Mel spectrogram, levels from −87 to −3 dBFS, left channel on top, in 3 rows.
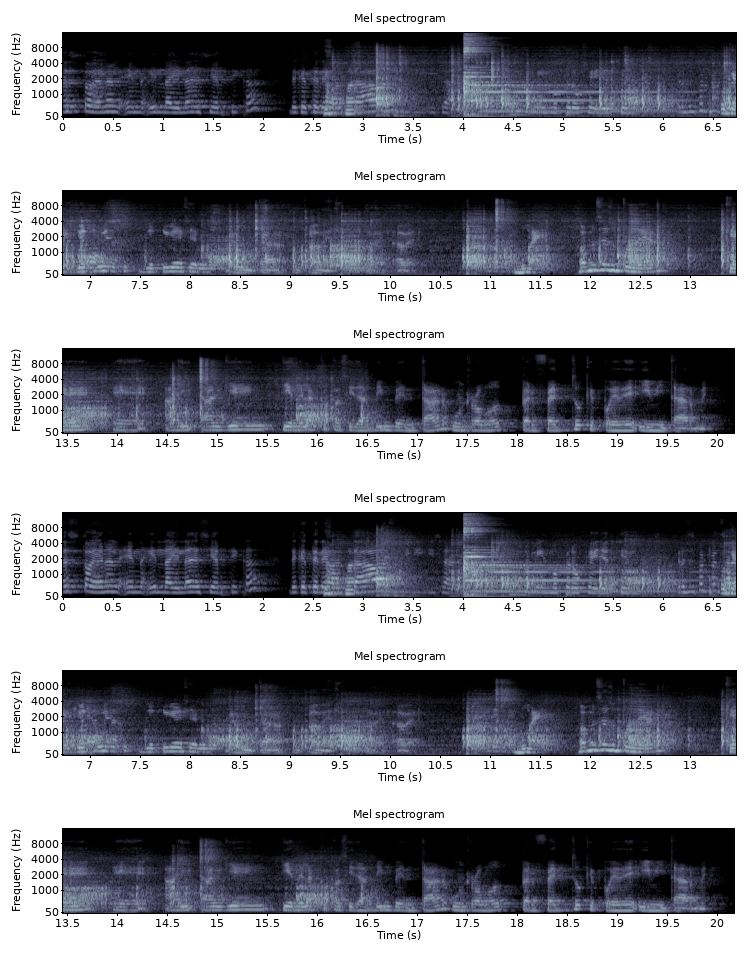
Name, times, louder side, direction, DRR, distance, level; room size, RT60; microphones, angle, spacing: voice 1, 0.0-1.9 2.3-7.3 10.9-11.3, right 2 dB, 80° right, 4 dB, 1.6 m, -42 dB
voice 2, 2.6-3.0 6.6-10.3 11.2-11.6 11.9-12.8 13.4-19.9, left 1 dB, 10° left, 4 dB, 0.9 m, -38 dB
sound 1, 2.7-16.5, left 2 dB, 45° left, 5.8 m, -36 dB
sound 2, 4.0-10.4 10.7-10.8, equal, 15° right, 5.7 m, -37 dB
21.5 x 12.5 x 2.7 m, 0.72 s
head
